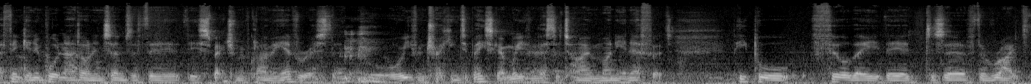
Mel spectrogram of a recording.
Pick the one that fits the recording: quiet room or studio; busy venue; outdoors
busy venue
